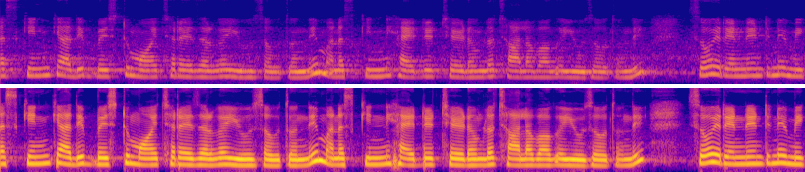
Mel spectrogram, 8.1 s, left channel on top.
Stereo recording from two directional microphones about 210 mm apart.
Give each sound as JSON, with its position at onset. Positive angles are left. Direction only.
{"t": 0.0, "sound": "a woman's voice", "side_deg": -50}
